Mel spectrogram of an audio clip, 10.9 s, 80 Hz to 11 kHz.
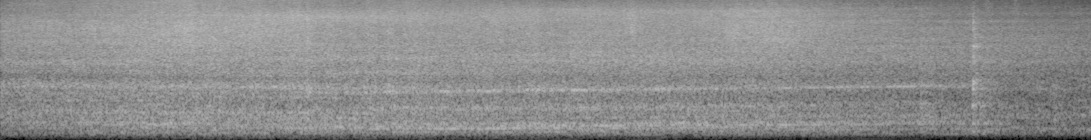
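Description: Tobu 8000 series electric train passing through without stopping. Its running noise swells as it draws level and fades as it moves away, with a faint steady whine under the noise and one sharp click near the end.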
